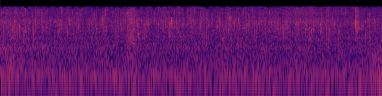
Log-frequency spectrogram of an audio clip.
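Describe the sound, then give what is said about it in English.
Oysters frying in hot oil give off a steady, dense sizzle, a continuous crackling hiss that holds at an even level throughout with no voices. “I love the smell of oysters when they're cooking.”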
